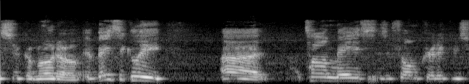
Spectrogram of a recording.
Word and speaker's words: Mes: from a book by tom mace who's a film critic emmy s but it's pronounced mace uh who wrote a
